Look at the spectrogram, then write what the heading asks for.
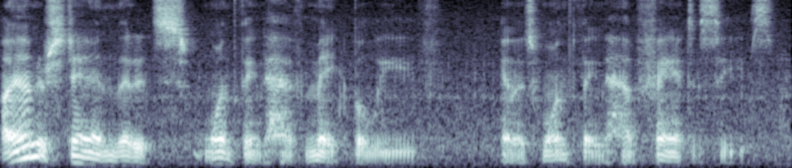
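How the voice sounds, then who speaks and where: A man playing a patient, probing therapist in a soft-spoken ASMR roleplay, with halting, deliberate phrasing and a gravelly voice that drops toward breathy near-whispers. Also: rumbling low, huge pitch swings, slight background noise, heavily acted, low-quality recording. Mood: calm, counselling. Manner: halting, deliberate phrasing with pauses and reflective murmurs. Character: patient, probing male therapist gently counselling a client.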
